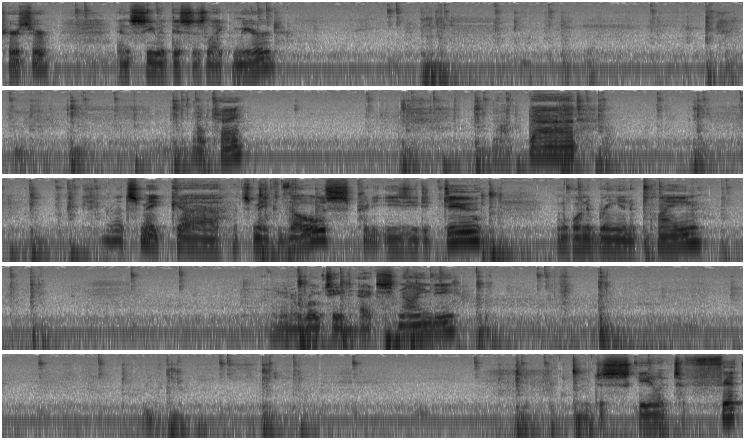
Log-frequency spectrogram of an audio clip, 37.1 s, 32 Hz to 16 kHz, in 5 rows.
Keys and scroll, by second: 4.3 alt+a, 19.7 shift+a, 22.5 Tab, 25.2-27.0 typing, 28.2 KP_1, 31.3 z, 35.3 s.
